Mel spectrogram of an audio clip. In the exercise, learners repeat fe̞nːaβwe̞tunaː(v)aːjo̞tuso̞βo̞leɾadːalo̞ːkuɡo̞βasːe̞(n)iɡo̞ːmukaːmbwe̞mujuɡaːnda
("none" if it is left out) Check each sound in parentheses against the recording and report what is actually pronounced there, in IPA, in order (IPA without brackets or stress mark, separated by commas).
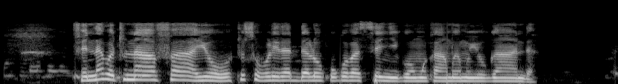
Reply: f, ɲ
